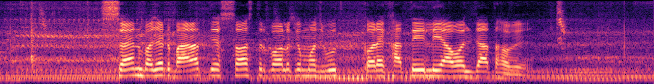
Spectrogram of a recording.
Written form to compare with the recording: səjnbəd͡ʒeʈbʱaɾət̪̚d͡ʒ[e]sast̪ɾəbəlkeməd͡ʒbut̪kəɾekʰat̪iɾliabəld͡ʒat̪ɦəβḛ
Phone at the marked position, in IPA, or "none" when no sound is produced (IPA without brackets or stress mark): e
